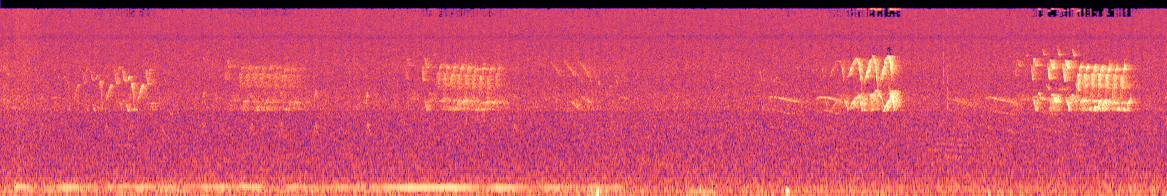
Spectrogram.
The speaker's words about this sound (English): Yeah, we've got a Nashville warbler.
